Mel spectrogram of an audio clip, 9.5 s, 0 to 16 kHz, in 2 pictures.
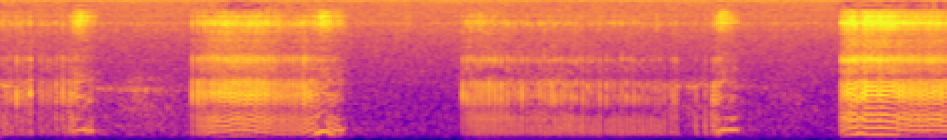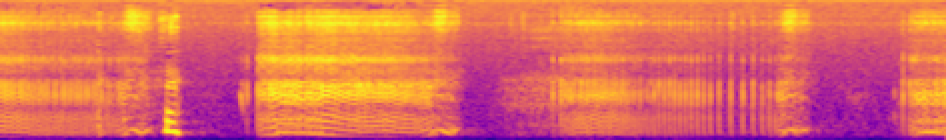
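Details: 2-week-old baby boy snoring in sleep: repeated noisy, slightly squeaky breathing sounds, about five breaths in ten seconds; infant snoring.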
